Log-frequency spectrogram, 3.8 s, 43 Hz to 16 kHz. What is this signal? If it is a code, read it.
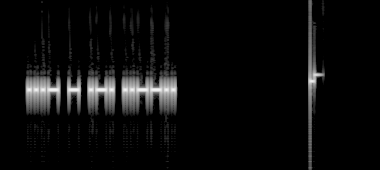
Morse code, heard as a keyed tone, about 36 wpm, 660 Hz. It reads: VTR?
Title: SOTA QSO Practice 35wpm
